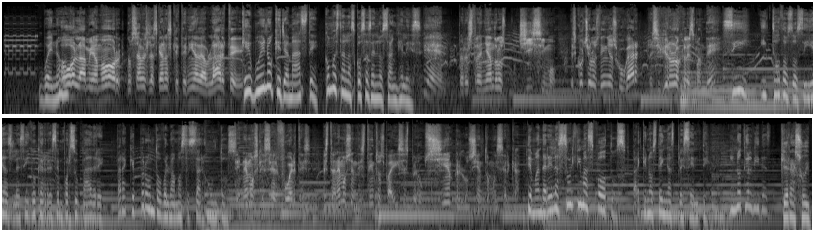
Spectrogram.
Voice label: phone call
